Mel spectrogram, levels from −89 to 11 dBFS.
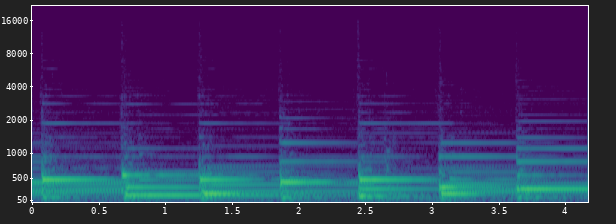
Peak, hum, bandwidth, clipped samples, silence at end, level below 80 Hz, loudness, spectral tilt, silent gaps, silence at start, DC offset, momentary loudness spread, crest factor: -12 dBFS; none; 3.3 kHz; under 0.1%; 0 s; -56 dBFS; -28 LUFS; -12.5 dB/octave; none; 0 s; under 0.1%; 7 LU; 14 dB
